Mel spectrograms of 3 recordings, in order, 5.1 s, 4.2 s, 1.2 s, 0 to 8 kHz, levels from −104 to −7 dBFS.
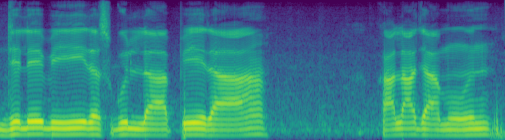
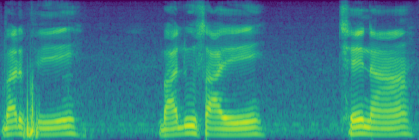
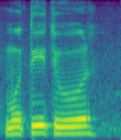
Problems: constant background noise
